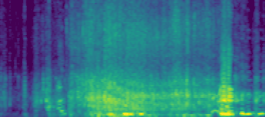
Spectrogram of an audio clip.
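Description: A cyclist crashes and splashes into muddy water.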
